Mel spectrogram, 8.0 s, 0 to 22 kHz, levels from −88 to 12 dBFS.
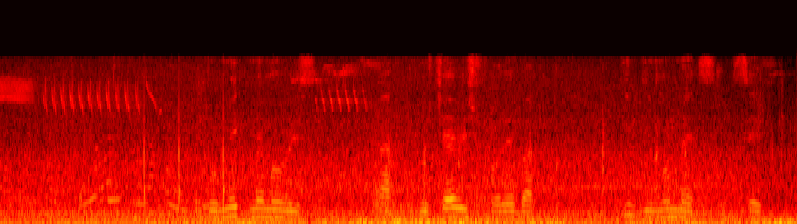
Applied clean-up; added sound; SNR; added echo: none; Bird; -4 dB; none.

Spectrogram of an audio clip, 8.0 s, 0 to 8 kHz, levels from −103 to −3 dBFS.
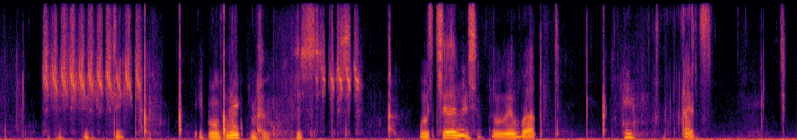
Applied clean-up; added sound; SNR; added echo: neural diffusion model UNIVERSE++.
